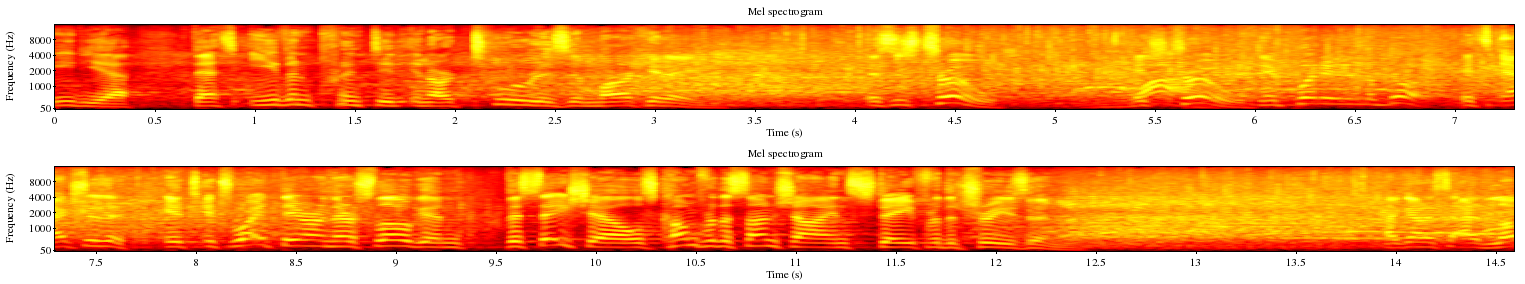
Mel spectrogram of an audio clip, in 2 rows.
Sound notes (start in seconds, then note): 3.2 cheers and applause; 3.2 laughter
